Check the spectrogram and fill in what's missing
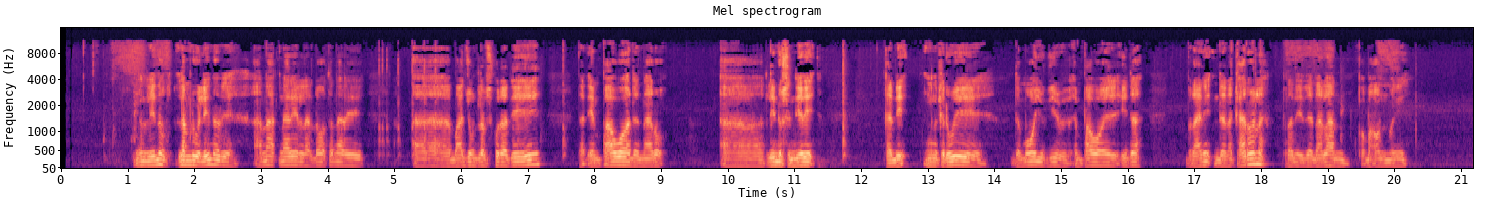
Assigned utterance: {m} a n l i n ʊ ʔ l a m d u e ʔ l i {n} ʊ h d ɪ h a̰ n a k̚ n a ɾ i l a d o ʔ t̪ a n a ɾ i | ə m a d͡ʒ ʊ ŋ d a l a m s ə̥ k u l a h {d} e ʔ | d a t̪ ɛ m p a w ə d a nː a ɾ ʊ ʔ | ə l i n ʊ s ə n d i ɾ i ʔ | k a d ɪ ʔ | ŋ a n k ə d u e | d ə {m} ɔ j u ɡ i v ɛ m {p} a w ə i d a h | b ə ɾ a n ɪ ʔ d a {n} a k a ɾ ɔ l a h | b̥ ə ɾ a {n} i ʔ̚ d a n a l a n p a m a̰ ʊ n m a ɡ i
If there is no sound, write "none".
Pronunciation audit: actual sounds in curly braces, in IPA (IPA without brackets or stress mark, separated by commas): ŋ, n, d, m, p, n, n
